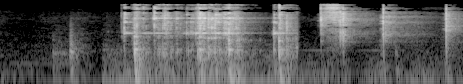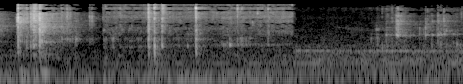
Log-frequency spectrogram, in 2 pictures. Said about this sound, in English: So I am going to put some ice in a glass, cool it off that way.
